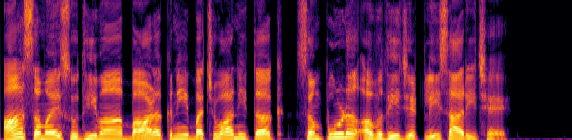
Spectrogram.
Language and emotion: Gujarati, neutral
